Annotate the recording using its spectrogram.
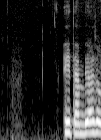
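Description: A young woman speaks in a tearful, wavering voice close by.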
